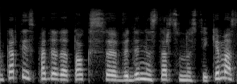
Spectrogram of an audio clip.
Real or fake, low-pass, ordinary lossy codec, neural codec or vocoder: fake; 14.4 kHz; AAC, 48 kbps; vocoder, 48 kHz, 128 mel bands, Vocos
